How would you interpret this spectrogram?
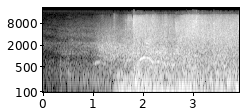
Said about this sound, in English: A truck smashes into the car, which bursts into flames.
